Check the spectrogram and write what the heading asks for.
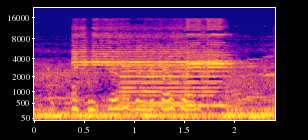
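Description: A vehicle horn sounds as one steady held note for about a second and a half, starting abruptly about half a second in, over the low rumble of a moving vehicle heard from inside its cabin.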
